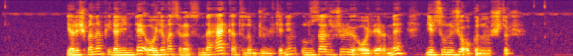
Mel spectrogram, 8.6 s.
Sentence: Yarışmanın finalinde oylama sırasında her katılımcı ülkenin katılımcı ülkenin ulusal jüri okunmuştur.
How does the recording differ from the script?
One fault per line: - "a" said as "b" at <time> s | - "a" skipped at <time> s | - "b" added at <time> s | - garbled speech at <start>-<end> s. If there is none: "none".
- "katılımcı ülkenin ulusal jüri" said as "ulusal jüri oylarını bir sunucu" at 4.5 s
